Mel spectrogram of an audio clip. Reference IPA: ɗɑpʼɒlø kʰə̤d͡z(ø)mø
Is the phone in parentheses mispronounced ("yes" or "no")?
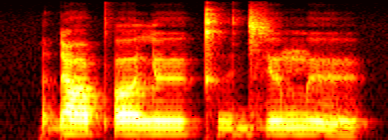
no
